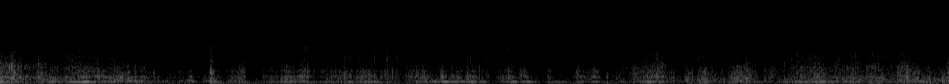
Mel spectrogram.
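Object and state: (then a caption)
Foam microphone windscreen being scratched. Bare long natural nails of both hands slowly scratch a soft, porous round grey foam cover on a microphone. The result is a steady, muffled, low rumbling rustle with crackling textures and a faint low hum, with no high frequencies.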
